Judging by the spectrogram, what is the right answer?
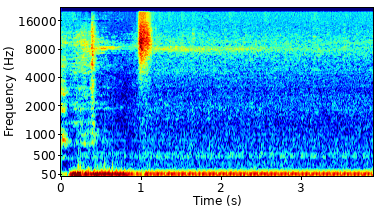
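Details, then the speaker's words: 1993 Dodge D250, 318 V8 with 3-speed automatic overdrive, just started on a weak battery: low rumbling idle with uneven stumbling pulses, a lumpy misfire-like beat. Owner attributes roughness to two damaged spark plugs and the plug wires. "I mean, she runs good. A little rough from the 2 spark plugs that are all jacked up and the spark plug wires."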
